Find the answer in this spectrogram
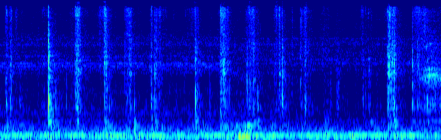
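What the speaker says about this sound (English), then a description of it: "It's taking a minute for these cards to shuffle." Tarot cards being shuffled, a run of quick, crisp riffling flutters repeating at an even rhythm, close and fairly quiet, with no voices.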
